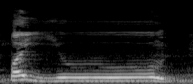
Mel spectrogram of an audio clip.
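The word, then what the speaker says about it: قيوم: এখানে আমরা অনেকে বলি কাইয়ুম বলি, দেখুন বাংলা যদিও কাইয়ুমই লেখা আছে তবে উচ্চারণ হবে কাইয়্যুম। ইউতে 3 টান দিয়ে মিমকে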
